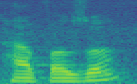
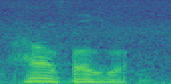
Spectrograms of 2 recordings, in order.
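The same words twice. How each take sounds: First: The word is said short and clipped. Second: The word is said drawn out, not clipped. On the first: The speaker calls it wrong. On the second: The speaker calls it right.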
